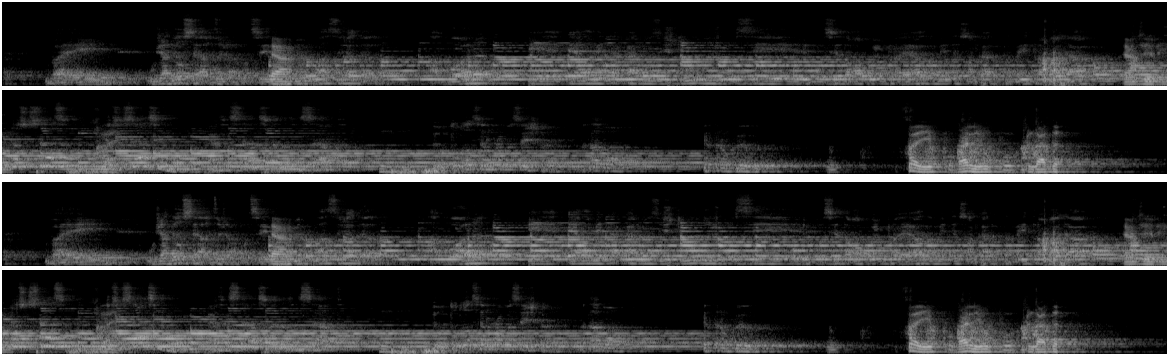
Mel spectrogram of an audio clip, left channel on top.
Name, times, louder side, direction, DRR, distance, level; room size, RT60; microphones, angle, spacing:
voice 1, 0.4-3.9 4.3-11.0 11.4-15.1 15.9-18.0 18.7-19.4, equal, 70° right, -4 dB, 2.6 m, -35 dB
sound 1, 2.7-18.7, right 1 dB, 25° right, 1.3 m, -31 dB
voice 2, 11.2-11.8 12.6-12.8 15.4-16.0 19.9-20.0 20.7-22.2, equal, ahead, 5 dB, 0.3 m, -29 dB
20.0 x 8.4 x 2.7 m, 2.2 s
head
